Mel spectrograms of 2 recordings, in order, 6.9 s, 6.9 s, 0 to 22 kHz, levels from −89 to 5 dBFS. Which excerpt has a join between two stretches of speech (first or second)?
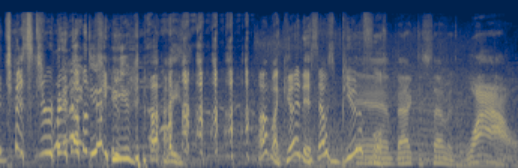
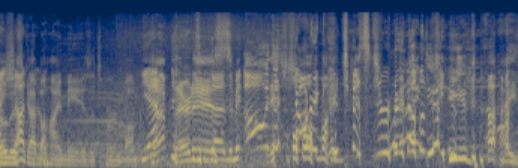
first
